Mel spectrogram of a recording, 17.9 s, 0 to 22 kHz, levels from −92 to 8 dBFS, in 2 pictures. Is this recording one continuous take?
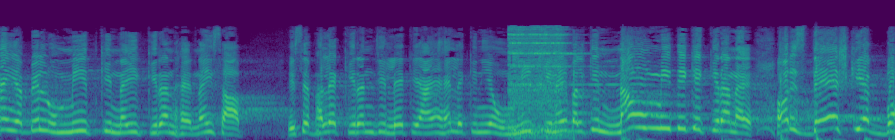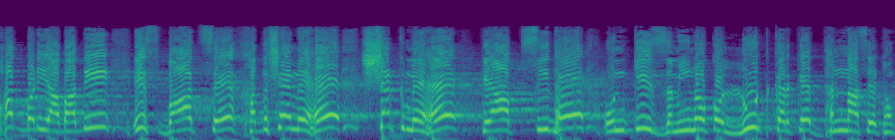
yes; 0 cuts

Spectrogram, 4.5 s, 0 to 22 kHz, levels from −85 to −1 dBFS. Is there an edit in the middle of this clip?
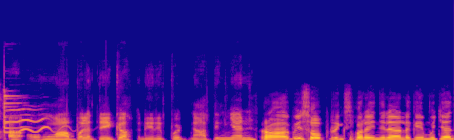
no; 0 cuts

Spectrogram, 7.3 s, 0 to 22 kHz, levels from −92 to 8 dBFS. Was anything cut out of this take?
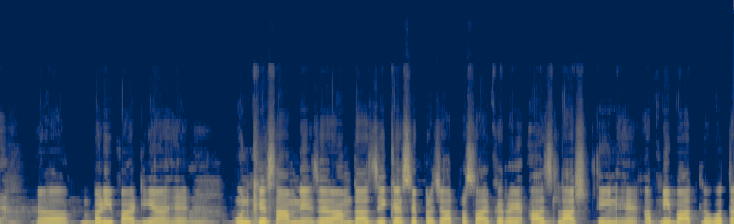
no; 0 cuts

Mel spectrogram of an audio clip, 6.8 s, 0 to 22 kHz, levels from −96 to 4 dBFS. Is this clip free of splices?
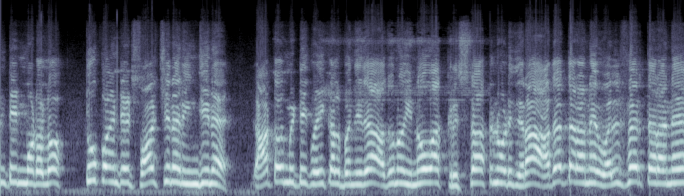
no; 1 cut; at 4.9 s

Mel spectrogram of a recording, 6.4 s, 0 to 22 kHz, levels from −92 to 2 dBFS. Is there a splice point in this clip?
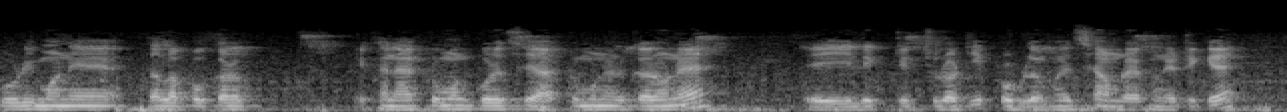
no; 0 cuts

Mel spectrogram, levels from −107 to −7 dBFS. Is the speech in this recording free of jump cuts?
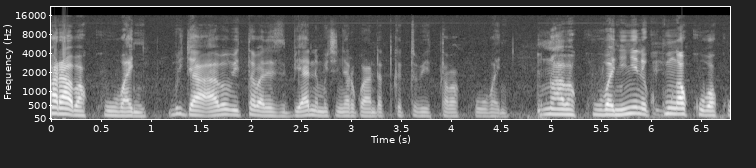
no; 1 cut; at 4.9 s

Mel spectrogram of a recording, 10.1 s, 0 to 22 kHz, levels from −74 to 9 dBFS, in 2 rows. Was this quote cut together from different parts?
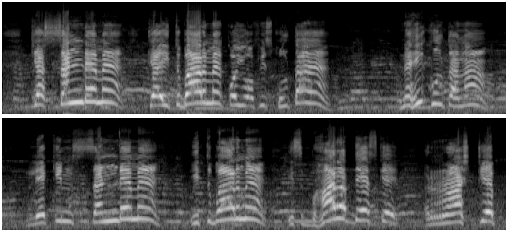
no; 0 cuts

